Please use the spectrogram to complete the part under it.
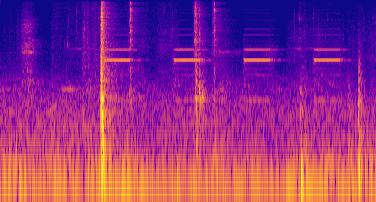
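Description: A call signal beeps in a steady repeating pattern.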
